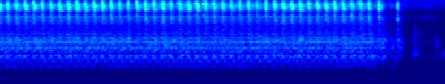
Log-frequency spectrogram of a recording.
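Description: A sewing machine runs fast with a steady, rapid ticking hum, then stops.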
